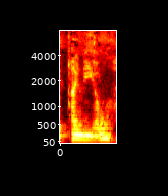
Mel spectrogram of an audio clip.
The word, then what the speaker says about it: pineal: And the third eye relates to the pineal gland, and the, or you can say pineal, however you want to say it.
